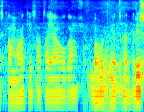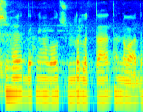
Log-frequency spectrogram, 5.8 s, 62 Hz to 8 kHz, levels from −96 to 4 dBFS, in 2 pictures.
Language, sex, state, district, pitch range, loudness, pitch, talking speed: Hindi, male, Bihar, Araria, 130-140 Hz, -28 LUFS, 135 Hz, 190 wpm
